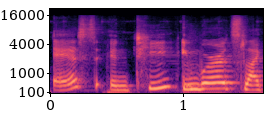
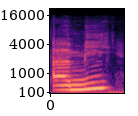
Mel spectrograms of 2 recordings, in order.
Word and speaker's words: amis: Il a son propre ensemble de règles, c'est comme un style libre, comme ne pas prononcer le "s" et le "t" finaux dans des mots comme "amis" (amis) et "chocolat" (chocolat).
